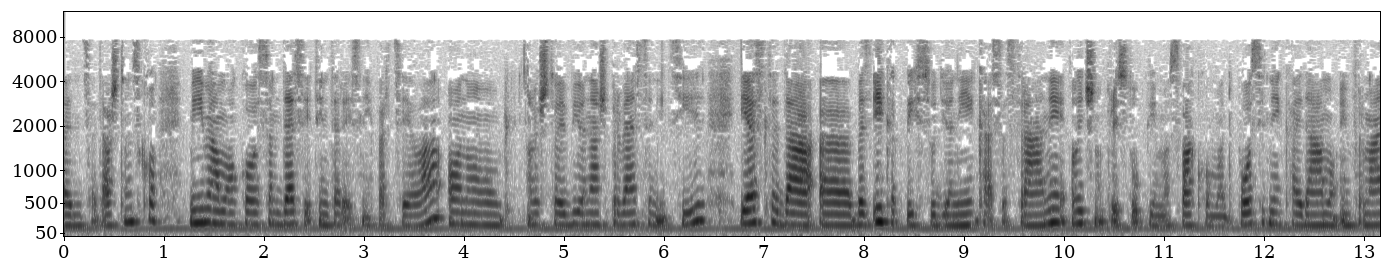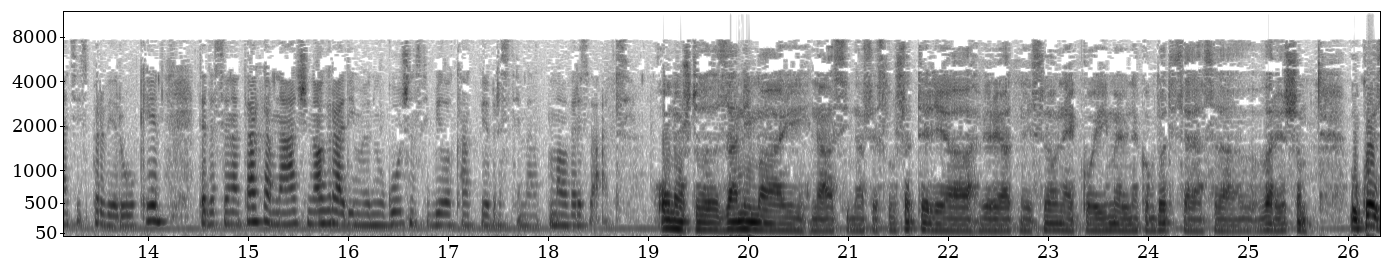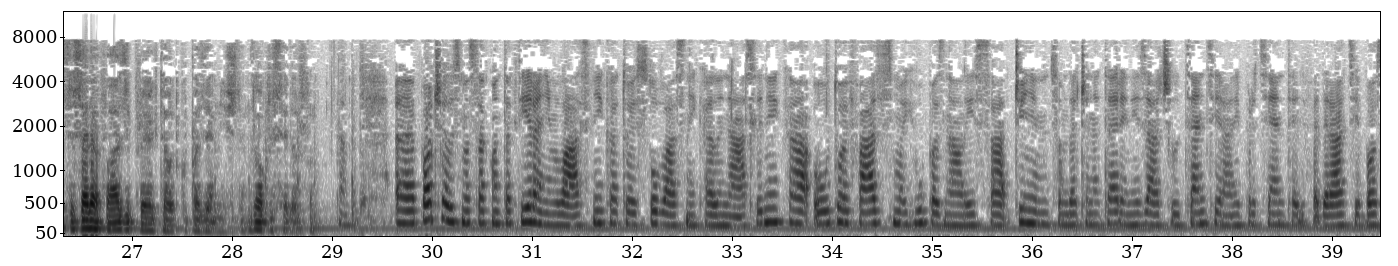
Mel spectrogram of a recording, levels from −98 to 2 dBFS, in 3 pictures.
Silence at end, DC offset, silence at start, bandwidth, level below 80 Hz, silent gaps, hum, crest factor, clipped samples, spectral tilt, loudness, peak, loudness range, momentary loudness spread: 0 s; under 0.1%; 0 s; 8 kHz; -46 dBFS; none; none; 16 dB; under 0.1%; -6 dB/octave; -17 LUFS; 0 dBFS; 9 LU; 12 LU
